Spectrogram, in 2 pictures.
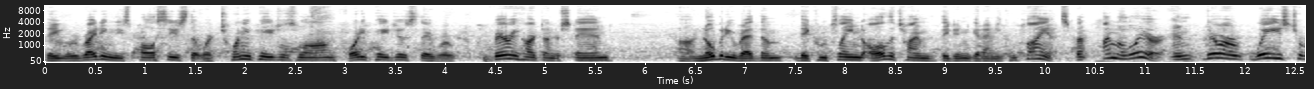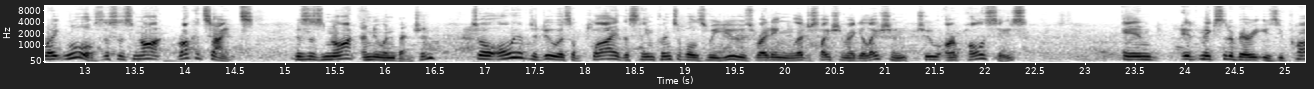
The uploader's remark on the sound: Live at ARMA InfoCon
